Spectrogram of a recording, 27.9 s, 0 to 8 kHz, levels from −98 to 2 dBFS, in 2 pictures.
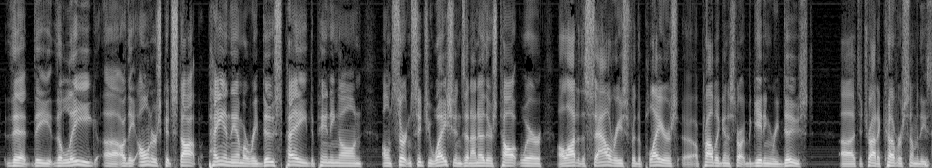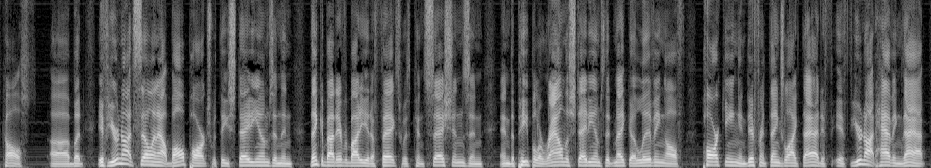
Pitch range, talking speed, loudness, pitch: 115-145 Hz, 200 wpm, -17 LUFS, 130 Hz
